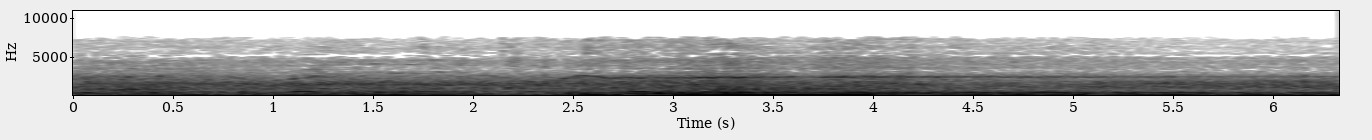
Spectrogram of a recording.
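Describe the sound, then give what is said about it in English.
Street traffic in San Francisco: a constant wash of engine hum and road noise, with a vehicle's tone swelling briefly midway before the steady roar continues. “If you listen to the sound of the street”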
